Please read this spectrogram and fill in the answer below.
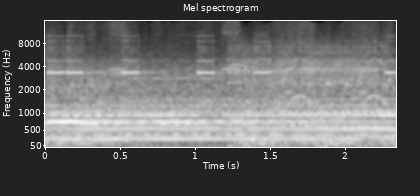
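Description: Minimal glitch electronic music: several held synthesizer drones over a grainy, crackling low texture, with short high beeps recurring every fraction of a second.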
